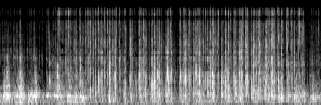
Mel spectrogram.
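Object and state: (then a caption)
Plastic water bottle. A clear plastic water bottle with a blue label, hollow and partly filled with water, is held in the hands and tapped and squeezed with fingertips and nails. The result is a fast, continuous stream of sharp clicks and crinkling taps over a hollow, mid-pitched plastic tone.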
